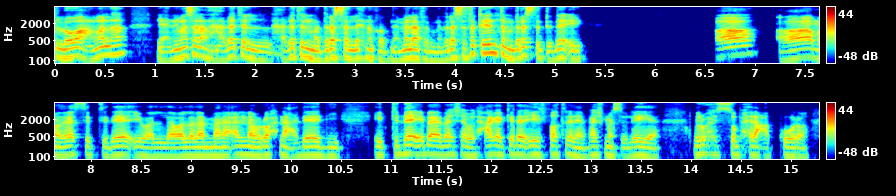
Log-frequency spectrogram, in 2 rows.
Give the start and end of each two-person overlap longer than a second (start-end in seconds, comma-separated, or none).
none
